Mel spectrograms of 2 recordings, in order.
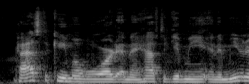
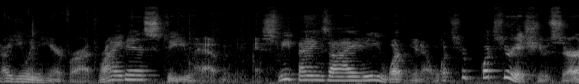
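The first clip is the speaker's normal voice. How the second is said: soft, sing-song clerk voice with big pitch swings; dispensary clerk; 2 semitones higher, 7 dB quieter than usual. Retold or imitated. Clerk screening a marijuana card applicant, soft swooping voice. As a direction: ask softly, swooping up and down. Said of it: "and she's like".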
